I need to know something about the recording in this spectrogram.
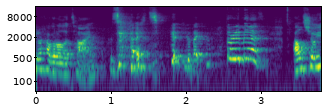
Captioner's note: laughs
